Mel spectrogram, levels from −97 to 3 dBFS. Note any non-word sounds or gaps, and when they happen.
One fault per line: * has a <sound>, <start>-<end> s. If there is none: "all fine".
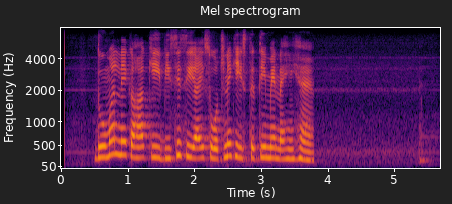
all fine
